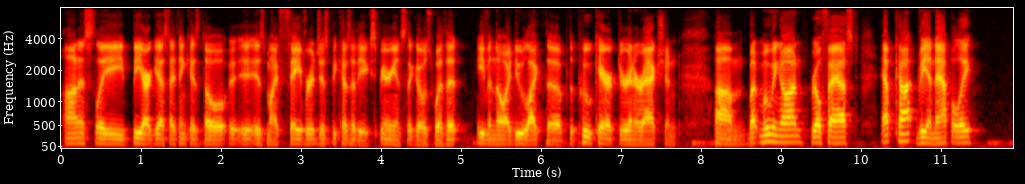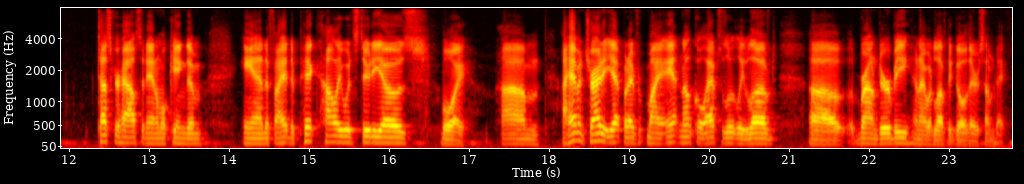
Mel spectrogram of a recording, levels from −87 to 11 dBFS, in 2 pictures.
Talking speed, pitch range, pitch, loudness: 195 wpm, 105-120 Hz, 110 Hz, -19 LUFS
